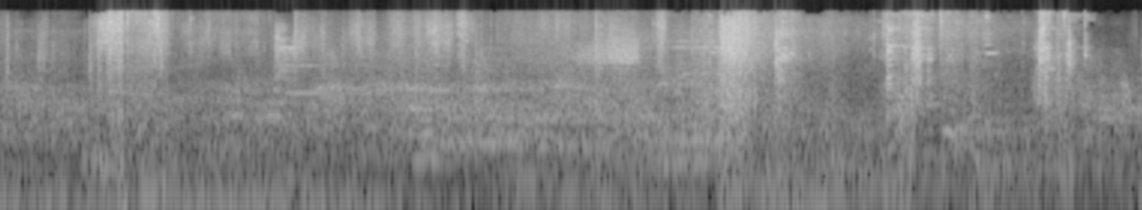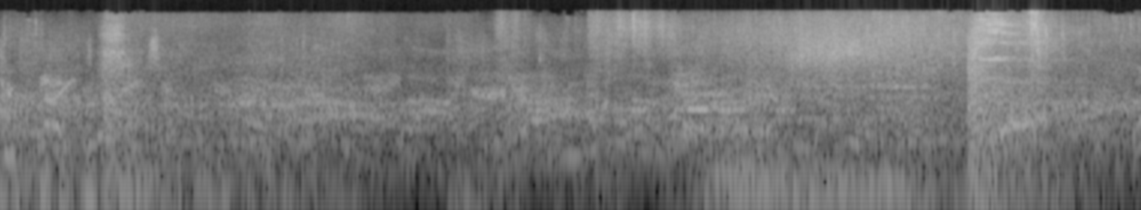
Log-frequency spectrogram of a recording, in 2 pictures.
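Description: Sharp blade strikes and impacts land in a fight.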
